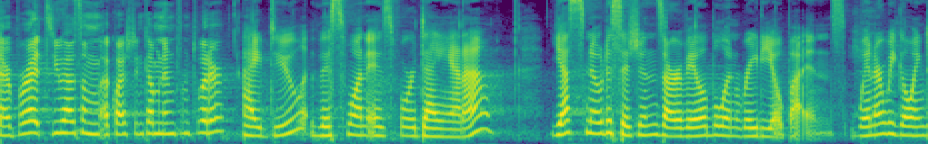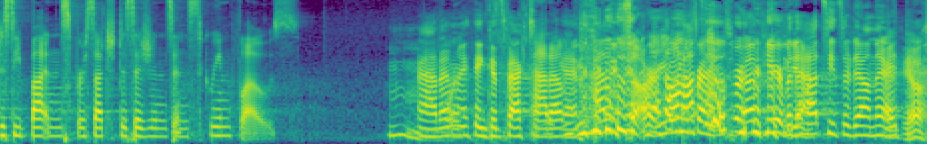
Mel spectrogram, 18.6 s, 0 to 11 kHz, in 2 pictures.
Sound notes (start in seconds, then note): 14.9 laughing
